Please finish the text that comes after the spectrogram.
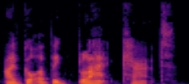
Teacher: so the color this time you've stressed the color so it's not a white cat it's it's not a brown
